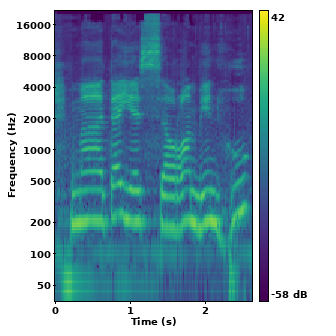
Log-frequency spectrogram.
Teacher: نون پہ ظاہر کرنا ہے کیونکہ نون کے بعد، نون ساکن کے بعد ہا آیا ہوا ہے اور ہا حروف حلقی میں سے ہے، حروف حلقی 6 ہے۔ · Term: اظہار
